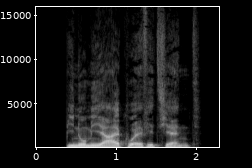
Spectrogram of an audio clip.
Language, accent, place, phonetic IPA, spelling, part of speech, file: German, Germany, Berlin, [binoˈmi̯aːlkoʔɛfiˌt͡si̯ɛnt], Binomialkoeffizient, noun, De-Binomialkoeffizient.ogg
- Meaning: binomial coefficient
